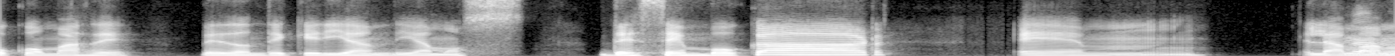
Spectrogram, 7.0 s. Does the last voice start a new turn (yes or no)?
yes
